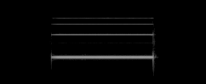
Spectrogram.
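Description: An answering machine gives a single clean electronic beep about a second long, steady and tonal, alone against silence.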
